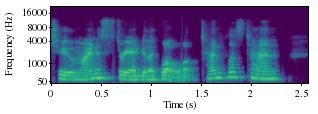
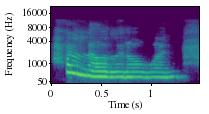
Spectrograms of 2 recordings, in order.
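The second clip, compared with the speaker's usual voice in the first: put-on high-pitched baby-talk voice; 6 semitones higher than usual. Explaining that babies prefer high voices, greeting a baby in high-pitched baby talk. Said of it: "babies prefer high pitched voices. That is why our instinct when we talk to a baby is to go".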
